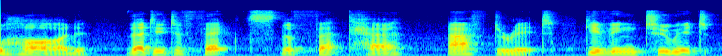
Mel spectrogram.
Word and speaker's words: fatha: Fatha, to be pronounced with a roughly aspirated ha, which we have indicated by a dot under it, and which is somewhat like HH or doubly strong H. It is also somewhat like a deep sigh. Be sure you do not run the t and h together, making th. Note, fat is the first syllable and ha the second.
